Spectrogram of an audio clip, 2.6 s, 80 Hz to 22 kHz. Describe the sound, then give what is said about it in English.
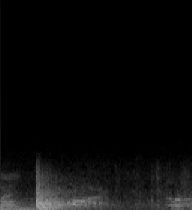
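A single sharp, loud gunshot crack during a live news broadcast of a shooting in the basement of Dallas Police Headquarters, November 1963, with voices around it and a noisy tail after the burst. “He's been shot. He's been shot. Lee Oswald has been shot. There's the man with a gun.”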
